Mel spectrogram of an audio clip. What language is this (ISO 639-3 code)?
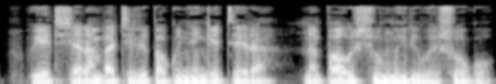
sna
